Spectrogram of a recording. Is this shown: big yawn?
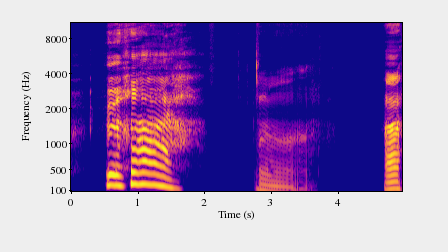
yes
